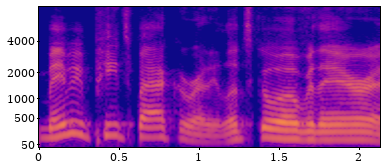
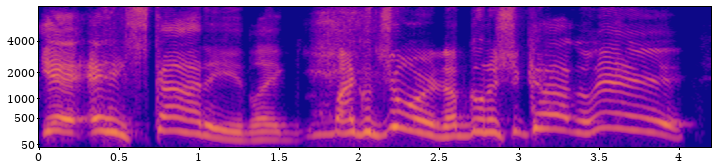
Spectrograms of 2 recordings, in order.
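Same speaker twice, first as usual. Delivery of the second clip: put-on very high-pitched voice with a hint of Brooklyn accent; 11 semitones higher than usual. Imitating how the good-guy character talks in early scenes, borderline brooklyn accent. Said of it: "he still kind of has like a borderline Brooklyn accent".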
